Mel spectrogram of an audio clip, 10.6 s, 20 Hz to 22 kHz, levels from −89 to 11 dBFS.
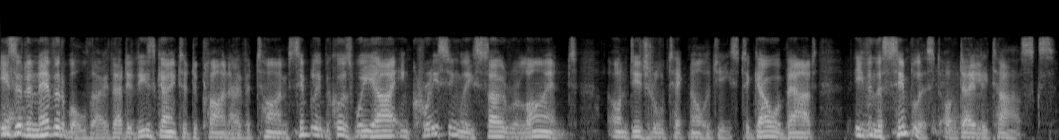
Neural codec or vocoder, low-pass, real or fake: vocoder, 24 kHz, 100 mel bands, Vocos; 7.2 kHz; fake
